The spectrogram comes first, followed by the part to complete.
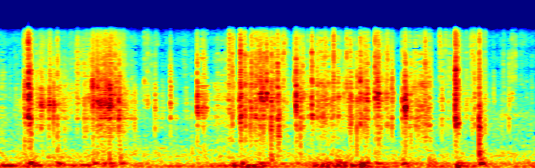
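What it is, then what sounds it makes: Bar soap being scraped with a knife. A utility knife blade scrapes a solid white embossed Marseille soap bar held in the hand, shaving it into powdery flakes. Quick, dry, bright scraping strokes come with crisp crackles and short sharp clicks, each ending with almost no ring, over a faint low rumble.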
